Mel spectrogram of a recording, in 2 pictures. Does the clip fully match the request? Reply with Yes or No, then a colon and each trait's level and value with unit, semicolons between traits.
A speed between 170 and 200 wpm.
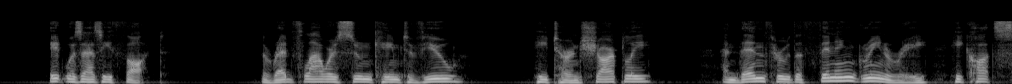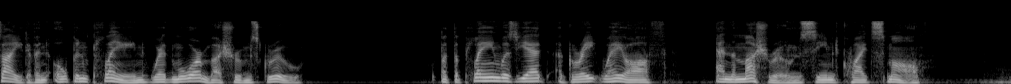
No: average, 140 wpm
